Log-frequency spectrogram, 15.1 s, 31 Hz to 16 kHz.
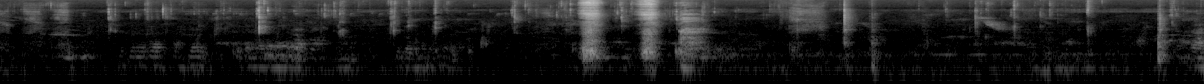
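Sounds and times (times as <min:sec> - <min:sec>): person chewing: 0:00.8 - 0:08.5, 0:11.7 - 0:13.9.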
